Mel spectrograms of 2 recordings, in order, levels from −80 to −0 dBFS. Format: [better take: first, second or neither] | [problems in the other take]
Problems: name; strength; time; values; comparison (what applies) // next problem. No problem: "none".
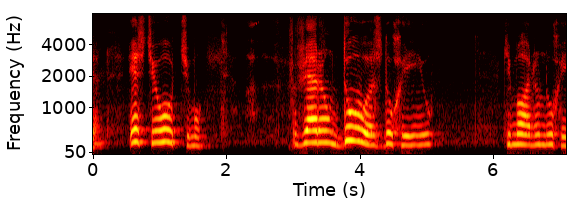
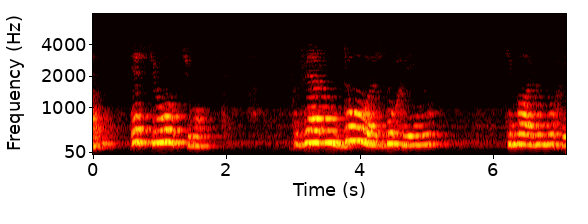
first | room echo; dies away in 0.9 s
